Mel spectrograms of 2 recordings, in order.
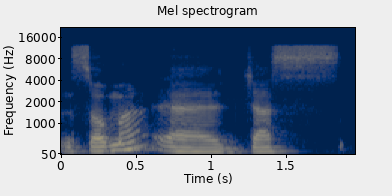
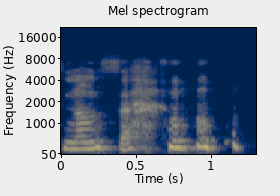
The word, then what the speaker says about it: Nomsa: And please welcome Soma. I hope I've pronounced your name very well. Come through and give your introductions. Yes. Okay, hi, it's Nomsa. Nomsa. Aish, Nomsa. Yes. Apologies. I will get that one right immediately.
